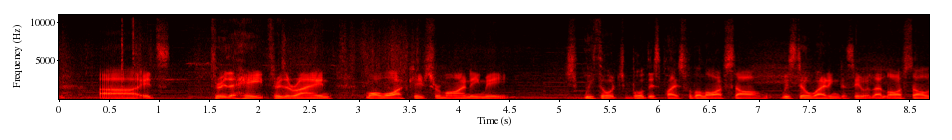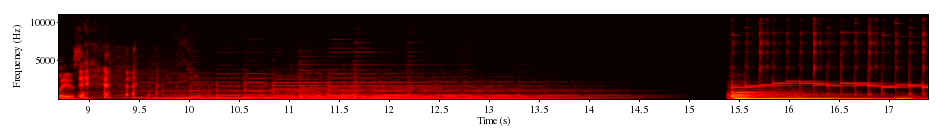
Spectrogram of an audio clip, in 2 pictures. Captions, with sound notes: Er, it's through the heat, through the rain. My wife keeps reminding me we thought...she'd bought this place for the lifestyle. We're still waiting to see what that lifestyle is. (LAUGHS)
